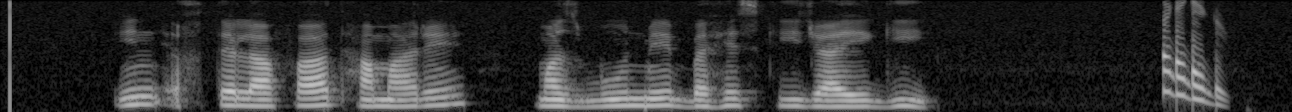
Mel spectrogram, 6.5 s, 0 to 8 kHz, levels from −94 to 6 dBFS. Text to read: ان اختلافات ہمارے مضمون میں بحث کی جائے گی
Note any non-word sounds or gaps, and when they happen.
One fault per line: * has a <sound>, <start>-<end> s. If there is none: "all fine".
* has a chirp, 5.8-6.2 s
